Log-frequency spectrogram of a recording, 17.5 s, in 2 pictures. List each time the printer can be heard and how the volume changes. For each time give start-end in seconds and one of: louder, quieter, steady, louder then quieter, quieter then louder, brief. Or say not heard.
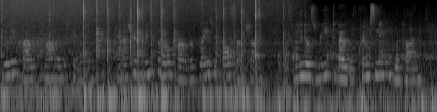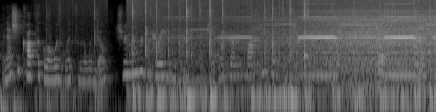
11.7-17.4 louder.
